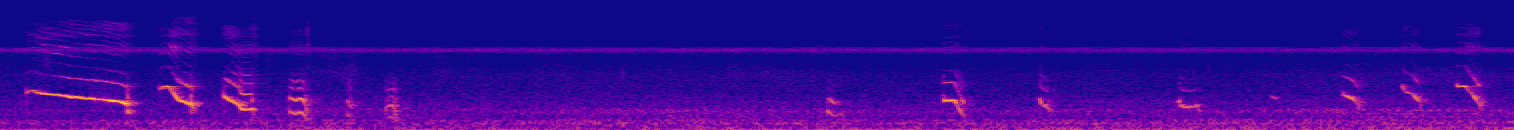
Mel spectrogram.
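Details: A red toy poodle gives a burst of high, falling whines, then softer scattered yips.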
